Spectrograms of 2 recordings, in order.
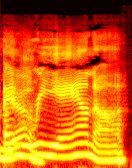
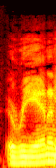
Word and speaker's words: Rihanna: Ooh, and Rihanna. – Rihanna, not Rihanna.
